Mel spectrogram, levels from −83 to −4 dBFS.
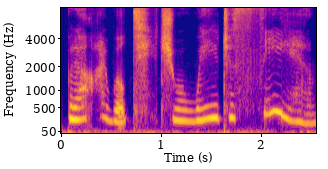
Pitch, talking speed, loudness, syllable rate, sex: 255 Hz, 235 wpm, -16 LUFS, 4.2 syllables/s, female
